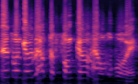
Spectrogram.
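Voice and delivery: very high-pitched concert-style tribute; hammed-up rallying cry; mock dedication shout. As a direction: holler it out half laughing. Continuing the shouted dedication bit.

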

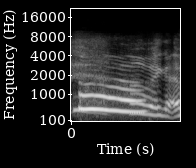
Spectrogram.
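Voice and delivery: high, loud, drawn-out squeal; a delighted shriek of disbelief; squealing oh my God. Real, not acted. Host squeals at her co-host's dramatic sigh.

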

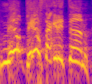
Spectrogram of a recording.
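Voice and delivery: high and loud, alarmed; alarmed exclaim. Retold or imitated. Father alarmed to his wife as the girl screams, high alarmed exclaim. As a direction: blurt it in panic. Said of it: "Eu falei".

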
